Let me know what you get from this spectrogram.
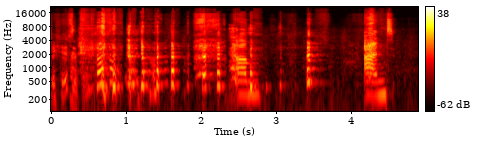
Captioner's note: laughing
